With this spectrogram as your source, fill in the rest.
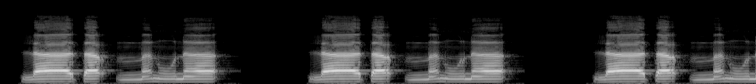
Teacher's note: دو نونوں سے پڑھیں لیکن پہلے نون کی پیش کو جلدی سے پڑھیں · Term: اختلاس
